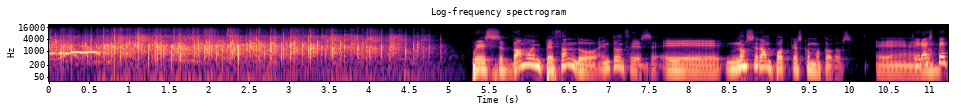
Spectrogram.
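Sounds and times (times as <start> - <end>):
audience applause: 0.0 - 5.1
speech: 5.3 - 11.2.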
